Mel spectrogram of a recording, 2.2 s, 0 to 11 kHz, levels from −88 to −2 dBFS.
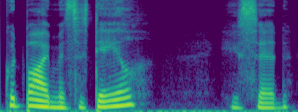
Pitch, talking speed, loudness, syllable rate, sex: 165 Hz, 160 wpm, -18 LUFS, 3.6 syllables/s, female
